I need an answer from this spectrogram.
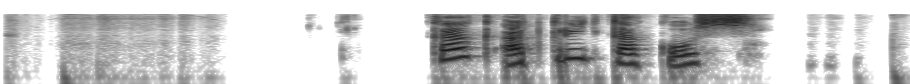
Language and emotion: Russian, neutral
